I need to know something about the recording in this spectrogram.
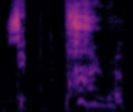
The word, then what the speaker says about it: Zapyro: You see only the fleeting comfort of a warm drink, but Zapyro's flame, it's Zapyro. 3 syllables of pure...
